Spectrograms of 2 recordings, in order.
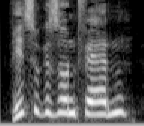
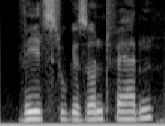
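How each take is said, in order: First: The question sounds reproachful and accusing. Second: The question sounds gentle and compassionate. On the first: The asker suspects the man prefers lying around lazily. The speaker calls it wrong. "Er hat nicht gesagt, und, willst du gesund werden? So nach dem Motto, willst du überhaupt gesund werden oder willst du hier länger faul rumliegen" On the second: The asker is moved by the man's suffering. The speaker calls it right. "Jesus hat Mitleid, ist im Herzen berührt vom Schicksal dieses Mannes und darum fragt er so"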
